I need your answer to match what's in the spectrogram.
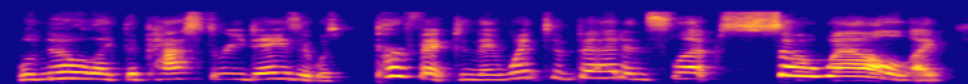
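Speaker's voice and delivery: exasperated parent, pitched high; high-pitched, pleading frustration; worked up. Acted. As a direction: act out a baffled parent getting worked up. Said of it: "you get so worked up".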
